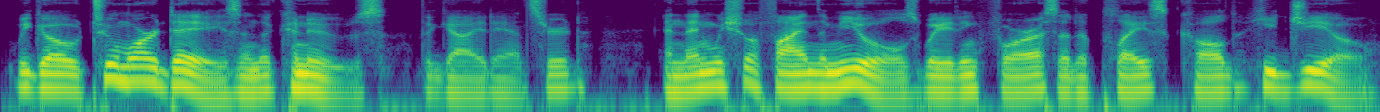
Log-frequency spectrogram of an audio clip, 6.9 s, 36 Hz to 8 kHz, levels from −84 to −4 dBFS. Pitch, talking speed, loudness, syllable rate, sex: 105 Hz, 225 wpm, -17 LUFS, 5.3 syllables/s, male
